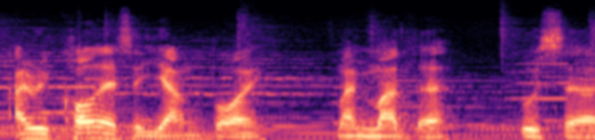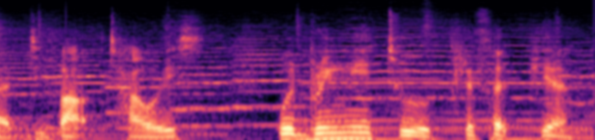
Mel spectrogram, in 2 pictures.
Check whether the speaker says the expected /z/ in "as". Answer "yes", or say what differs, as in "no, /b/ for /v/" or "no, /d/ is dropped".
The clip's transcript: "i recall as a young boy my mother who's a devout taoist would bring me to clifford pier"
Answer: no, /s/ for /z/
